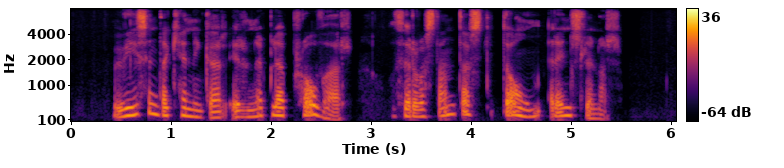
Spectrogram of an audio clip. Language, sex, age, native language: Icelandic, female, 18-19, Icelandic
